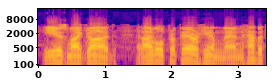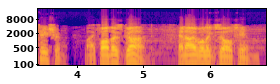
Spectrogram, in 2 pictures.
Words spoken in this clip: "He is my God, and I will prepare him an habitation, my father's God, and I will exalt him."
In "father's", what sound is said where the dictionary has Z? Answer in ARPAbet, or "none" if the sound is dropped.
Z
